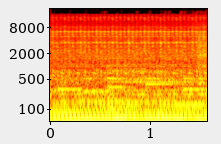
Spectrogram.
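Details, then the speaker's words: Mitsubishi L300 Euro4 diesel idling, blower on; harsh rough grinding rattle once the AC compressor engages, low-side gauge needle shaking, cooling weak: compressor internal wear. "Ayan maingay. So tingnan natin saglit. So ayan na sitwasyon habang umaandar. So nanginginig yung kamay nung ah law side natin. So patayin ko na muna so sigurado may problema ang compressor nito."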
